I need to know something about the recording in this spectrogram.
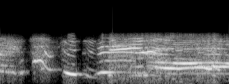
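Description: A woman's voice: a few short broken vocal sounds, then about a second in a long, high note held steady.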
